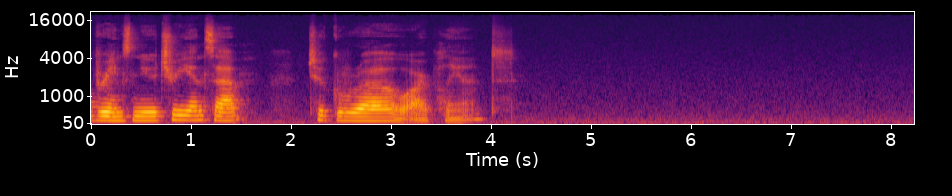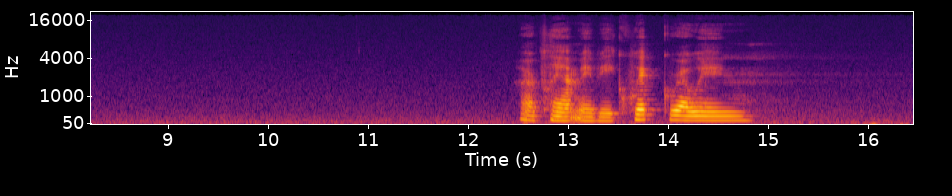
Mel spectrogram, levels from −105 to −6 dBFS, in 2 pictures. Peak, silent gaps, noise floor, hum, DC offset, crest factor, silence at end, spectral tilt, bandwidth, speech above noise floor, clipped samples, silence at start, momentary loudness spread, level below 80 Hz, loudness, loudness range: -6 dBFS; none; -58 dBFS; none; under 0.1%; 24 dB; 0.35 s; -5.5 dB/octave; 19 kHz; 33 dB; under 0.1%; 0 s; 18 LU; -60 dBFS; -26 LUFS; 15 LU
